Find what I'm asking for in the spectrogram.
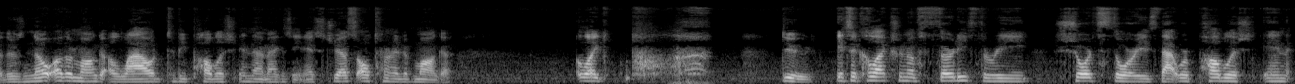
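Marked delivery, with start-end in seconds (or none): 6.1-7.1 long breathy puff of air; heavy exhale of amazement; awed exhale. Real, not acted. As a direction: blow out air, mind blown. Blown away by the book.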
